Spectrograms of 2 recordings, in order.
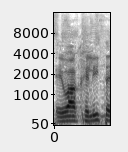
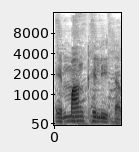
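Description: First: The word is said with a b-like sound. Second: The word is said with an m sound. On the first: The speaker calls it right. "En vez de decir evangelista" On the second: The speaker calls it wrong. "dice emangelista"

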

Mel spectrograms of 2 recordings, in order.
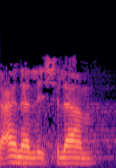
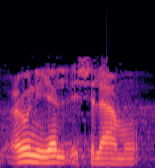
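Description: First: The verb's first vowel is a, not u. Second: The verb's first vowel is u, then i. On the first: The speaker calls it wrong. "لا تقول" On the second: The speaker calls it right. "وإنما تقول"

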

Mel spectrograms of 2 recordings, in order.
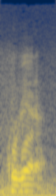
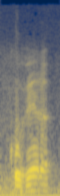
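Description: No difference in how they are said.

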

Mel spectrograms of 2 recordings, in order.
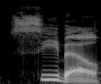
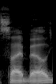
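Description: First: The stress is on the first syllable. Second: The stress is not on the first syllable. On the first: The speaker calls it right. "The emphasis on the first syllable" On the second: The speaker calls it wrong. "we had the emphasis wrong"

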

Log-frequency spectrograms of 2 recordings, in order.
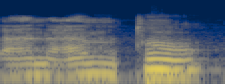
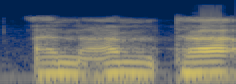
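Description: First: The word ends with a 'tu' sound. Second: The word ends with a 'ta' sound. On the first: I have bestowed favor. The speaker calls it wrong. "قال أنعمت" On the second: You (God) have bestowed favor. The speaker calls it right. "يا عم افتح فمك قول أنعمت"

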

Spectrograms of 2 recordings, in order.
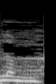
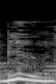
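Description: First: The vowel is short. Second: The vowel is long. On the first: The speaker calls it wrong. "不是Bloom" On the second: The speaker calls it right. "是Bloom"

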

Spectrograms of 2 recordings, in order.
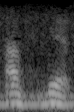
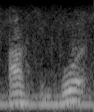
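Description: First: The vowel after the b is i. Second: The vowel after the b is u. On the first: "والكسر" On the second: "والضم"

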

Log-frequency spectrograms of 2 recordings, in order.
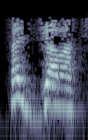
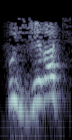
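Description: First: The first vowel is an open a sound. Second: The first vowel is a rounded u sound. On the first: The subject itself caused the bursting. "مبنيا للفاعل نقول فجرت" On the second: Something else caused the bursting. "ضم أوله"

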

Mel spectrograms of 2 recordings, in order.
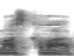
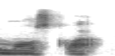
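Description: First: The first vowel sounds like a reduced a. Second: The first vowel sounds like a full o. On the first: "москвичи очень много акают, мы как говорим Москва" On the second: "мы же не говорим Москва"

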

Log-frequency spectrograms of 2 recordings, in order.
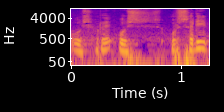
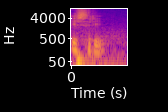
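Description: First: The word begins with a u vowel. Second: The word begins with an i vowel. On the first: It follows the original damma vowel of the verb. "Doma kan? Usru. Kita baca usri" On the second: It follows the kasra vowel present now. "meskipun boleh juga dibaca isri"

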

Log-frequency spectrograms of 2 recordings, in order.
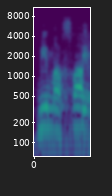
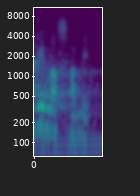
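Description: First: The word ends with an a vowel. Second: The word ends with an i vowel. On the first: The speaker calls it right. "لأنه على صيغة منتهى الجموع فيمنع من الصرف" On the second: The speaker calls it wrong. "لم يقل بمصابيح ولا بمصابيح"

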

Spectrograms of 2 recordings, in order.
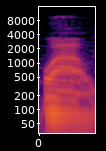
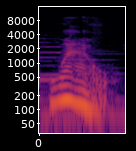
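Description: First: It is said flat and cold. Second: It is said high and excited. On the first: The speaker is not really impressed. "如果我哋语气平淡少少hea 少少好冷淡呢" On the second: The speaker is genuinely impressed. "如果我真心咧，我就好高音发啲wow"

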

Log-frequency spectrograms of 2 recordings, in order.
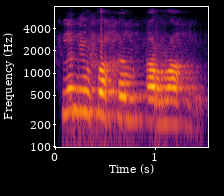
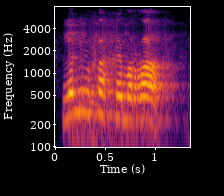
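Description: No difference in how they are said.

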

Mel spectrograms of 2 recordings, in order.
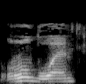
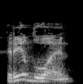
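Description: First: The r is heavy, with a u vowel. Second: The r is light, with an i vowel. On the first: "رو بالضم مفخمه" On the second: "مرققه"

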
